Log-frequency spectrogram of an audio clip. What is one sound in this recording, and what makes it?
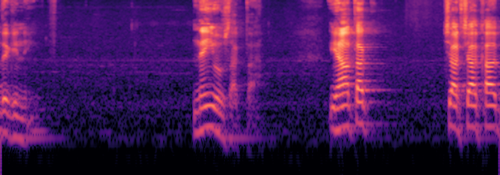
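An elderly man sings short phrases with pauses between them.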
